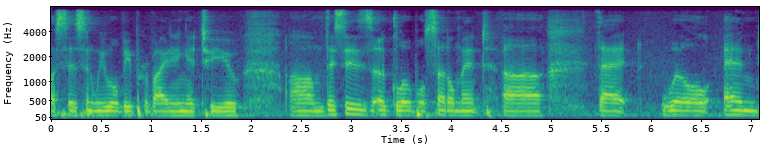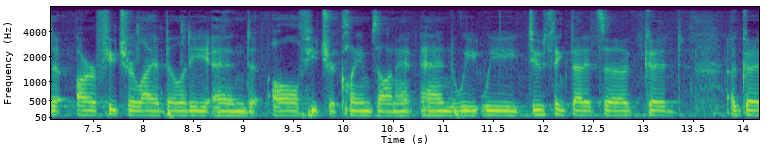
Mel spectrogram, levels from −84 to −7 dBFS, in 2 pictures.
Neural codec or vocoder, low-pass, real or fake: none; 7.2 kHz; real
